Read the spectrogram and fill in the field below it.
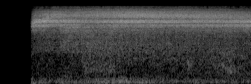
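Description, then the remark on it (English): A voice imitates the sizzle of salsa being poured into a frying pan with cooked meat: a sudden, steady, bright hiss that starts after a brief silence and holds evenly for about two seconds. “When you pour the salsa into the pan when it's frying, I love that sound.”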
